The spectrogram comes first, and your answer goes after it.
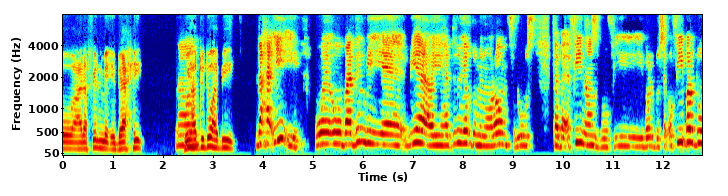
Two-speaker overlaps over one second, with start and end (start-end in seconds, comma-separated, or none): none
